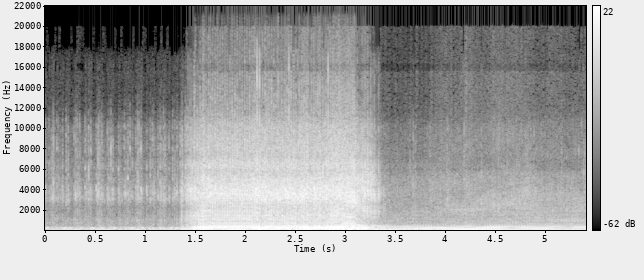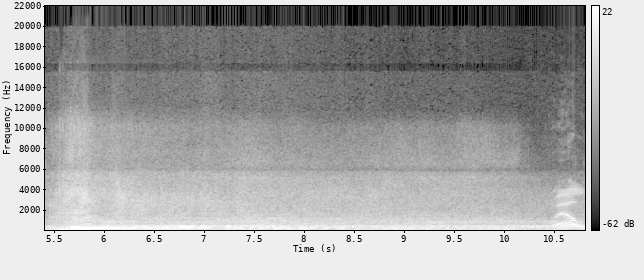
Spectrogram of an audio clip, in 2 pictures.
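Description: Black Pontiac Firebird and a Camaro at an NHRA Division 3 drag race: a loud roaring launch of high-revving engines for about two seconds, easing off, then another surge of revving that settles into a steady engine drone.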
